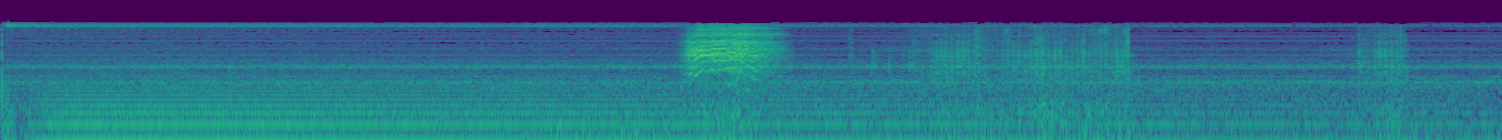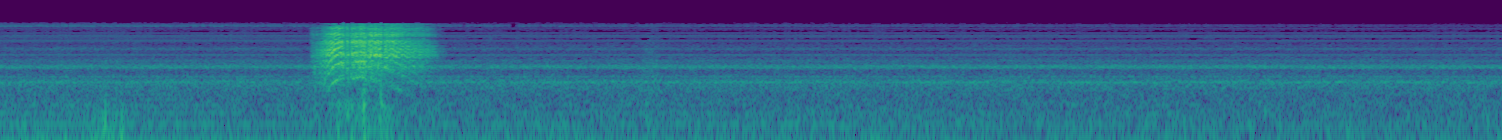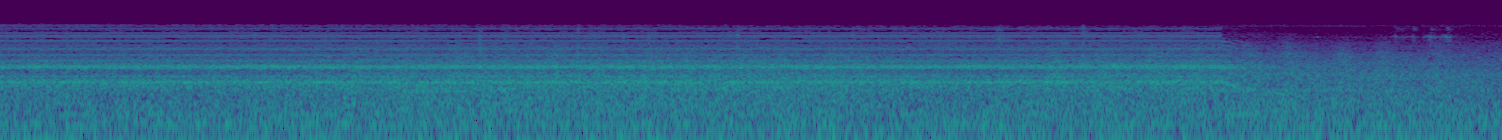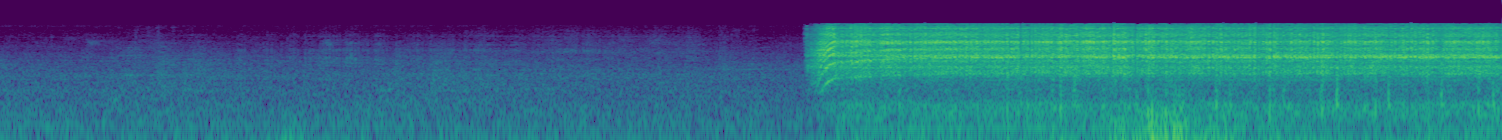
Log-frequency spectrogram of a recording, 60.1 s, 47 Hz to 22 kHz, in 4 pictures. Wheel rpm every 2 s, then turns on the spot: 0, 0, 0, 30, 0, 10, 0, 0, 0, 40, 0, 0, 0, 0, 0, 0, 0, 0, 0, 0, 0, 0, 0, 0, 0, 0, 60, 230, 230, 230.
10-12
